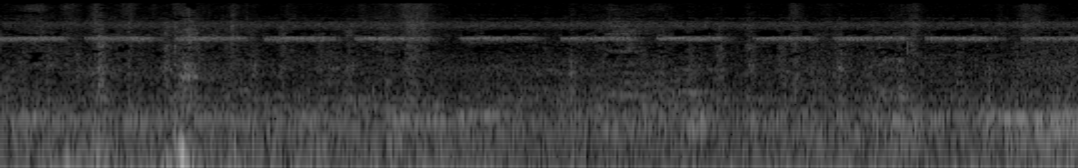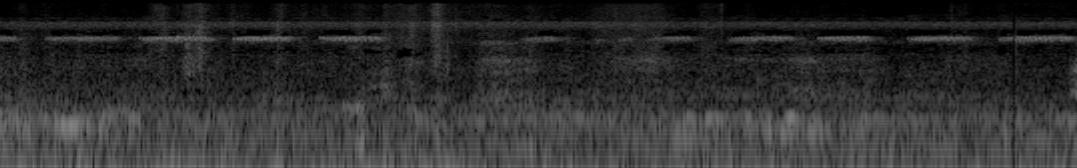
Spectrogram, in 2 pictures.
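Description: Cricket chirping in short high pulses, about three a second, with a single low thump about a second in.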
